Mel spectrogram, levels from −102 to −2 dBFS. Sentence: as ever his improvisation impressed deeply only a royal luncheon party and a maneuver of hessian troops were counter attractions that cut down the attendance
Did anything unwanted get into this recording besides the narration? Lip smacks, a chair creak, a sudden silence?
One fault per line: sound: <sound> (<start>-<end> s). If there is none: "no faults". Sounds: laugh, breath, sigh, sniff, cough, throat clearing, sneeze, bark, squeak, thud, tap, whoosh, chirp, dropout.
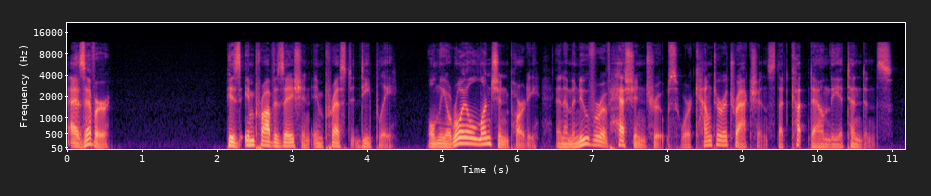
no faults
